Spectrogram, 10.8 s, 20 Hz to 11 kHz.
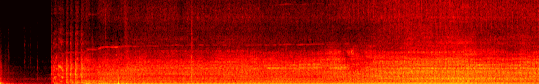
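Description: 2005 Kawasaki Z750S inline-four engine started from cold. A sharp click, then about a second in the electric starter cranks briefly, the engine catches and settles into a steady idle.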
